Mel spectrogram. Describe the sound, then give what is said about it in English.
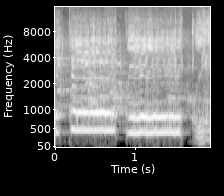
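A person gargles a tune, two long sustained bubbling notes at steady pitches with a short break between, then a lower, shorter gargle starting at the end. “Can white people not gargle?”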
